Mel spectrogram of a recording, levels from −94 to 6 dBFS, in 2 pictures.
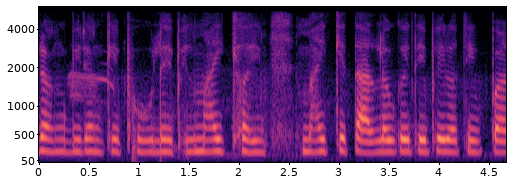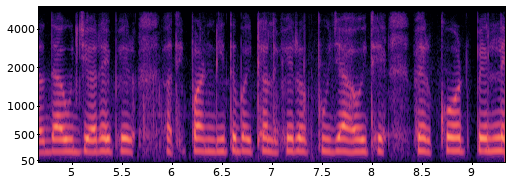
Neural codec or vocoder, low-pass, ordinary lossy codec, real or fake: none; 5.4 kHz; none; real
